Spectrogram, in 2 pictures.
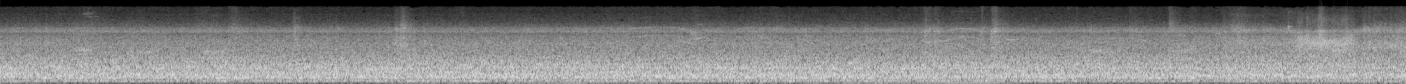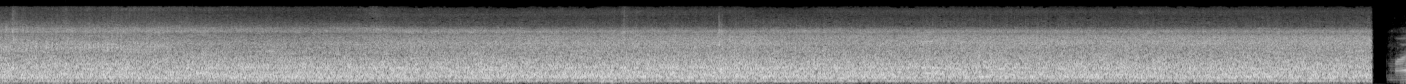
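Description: Waste segregation machine running, its motor and inclined conveyor belt making a loud, steady mechanical noise that cuts off suddenly near the end.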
